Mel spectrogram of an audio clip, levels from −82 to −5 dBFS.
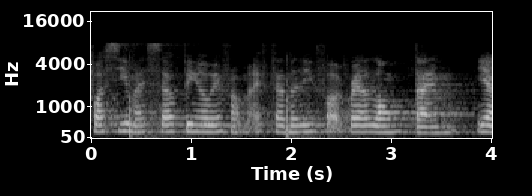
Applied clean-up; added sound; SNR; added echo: none; Fireworks; 18 dB; reverberation time 2.9 s.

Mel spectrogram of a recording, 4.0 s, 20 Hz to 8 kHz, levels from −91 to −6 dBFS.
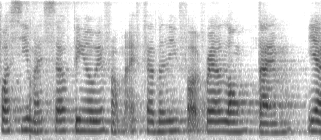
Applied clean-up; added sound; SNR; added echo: neural separator model SepFormer DNS4.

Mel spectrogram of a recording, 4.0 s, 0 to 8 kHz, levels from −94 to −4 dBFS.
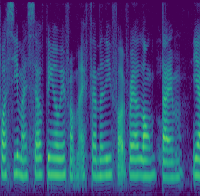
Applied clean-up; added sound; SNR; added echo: none; none; none; none.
